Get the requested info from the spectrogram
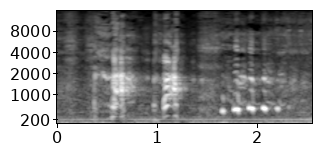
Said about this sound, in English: just burped.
